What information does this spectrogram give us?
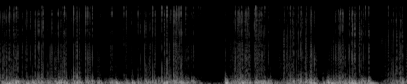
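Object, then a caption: Textured wax pillar candle. Long nails scratch fast across a solid cream, honeycomb-textured wax pillar candle with a diamond pattern, standing upright. The result is a dense, raspy scratching with bright hiss over a low, thumpy rumble. It breaks off briefly near the middle, then resumes in quick, uneven bursts.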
